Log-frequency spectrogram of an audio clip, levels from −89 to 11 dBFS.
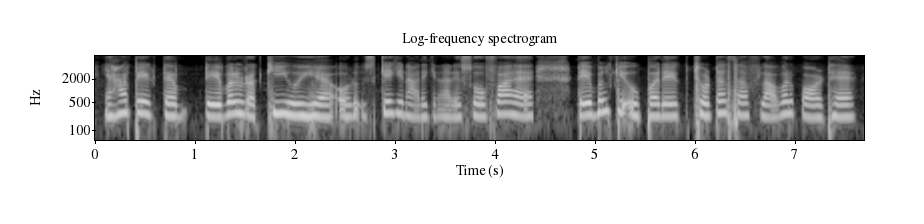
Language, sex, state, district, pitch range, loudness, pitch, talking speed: Hindi, female, Bihar, Lakhisarai, 230-265 Hz, -16 LUFS, 240 Hz, 180 wpm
